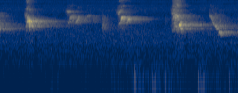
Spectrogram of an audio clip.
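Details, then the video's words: A few drawn-out bird chirps, high and slightly buzzy, some holding level and one sliding down at the end, separated by short silences. "Bird Chirping Sound"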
